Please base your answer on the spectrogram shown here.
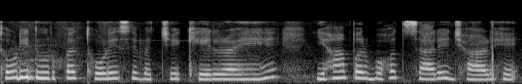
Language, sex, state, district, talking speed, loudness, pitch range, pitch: Hindi, female, Bihar, Madhepura, 170 wpm, -17 LUFS, 240-295 Hz, 265 Hz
